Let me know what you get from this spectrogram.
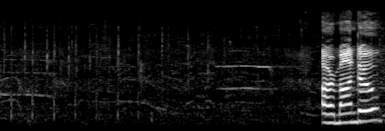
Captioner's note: cheering and Applause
